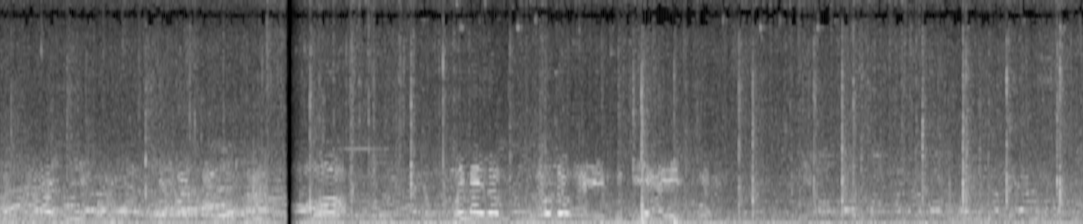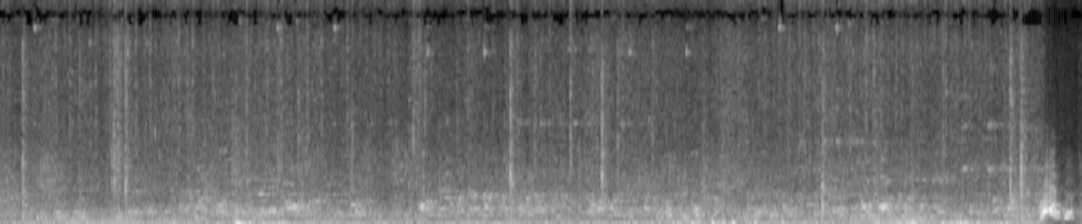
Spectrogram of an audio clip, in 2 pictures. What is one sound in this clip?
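Objects clatter and bang sharply on the street.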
